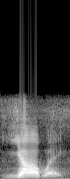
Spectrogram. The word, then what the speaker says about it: Yahweh: And they state very plainly in there, number one, the name is pronounced Yahweh.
